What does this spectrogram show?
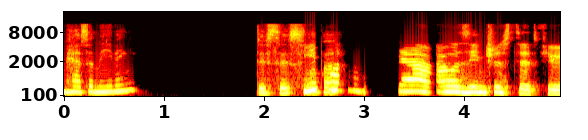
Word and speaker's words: Desislava: Desislava. Yes, pronunciation is Desislava in our country, but Okay. you read it correctly. Desislava. The accent is on the Desislava Yeah.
